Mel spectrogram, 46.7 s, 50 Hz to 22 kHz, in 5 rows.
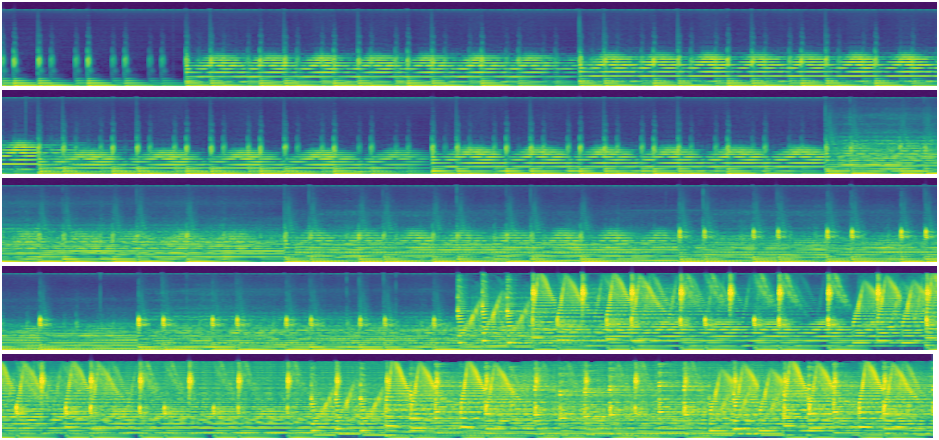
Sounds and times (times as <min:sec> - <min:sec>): Electronica: 0:00.0 - 0:46.7.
